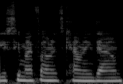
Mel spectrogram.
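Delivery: ordinary delivery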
